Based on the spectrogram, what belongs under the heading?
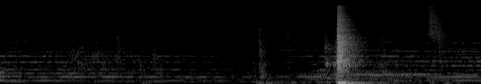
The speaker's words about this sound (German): Erstmal wie jede Folge die Tür zu machen.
